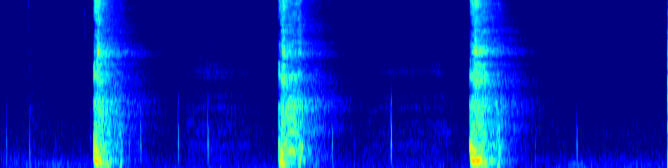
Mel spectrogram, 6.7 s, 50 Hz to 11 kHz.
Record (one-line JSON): {"three_cough_length": "6.7 s", "three_cough_amplitude": 4134, "three_cough_signal_mean_std_ratio": 0.25, "survey_phase": "alpha (2021-03-01 to 2021-08-12)", "age": "65+", "gender": "Male", "wearing_mask": "No", "symptom_none": true, "smoker_status": "Ex-smoker", "respiratory_condition_asthma": false, "respiratory_condition_other": false, "recruitment_source": "REACT", "submission_delay": "2 days", "covid_test_result": "Negative", "covid_test_method": "RT-qPCR"}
